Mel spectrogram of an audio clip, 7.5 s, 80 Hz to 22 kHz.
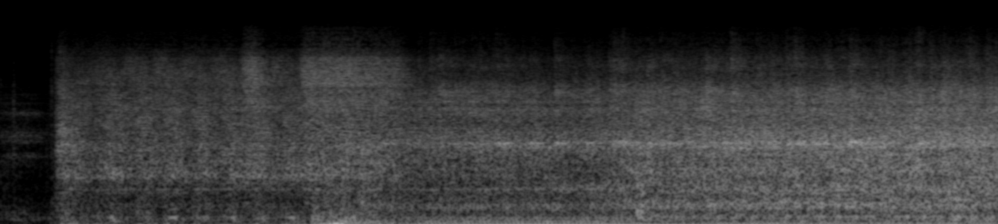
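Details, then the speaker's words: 2005 Kia Rio CRDi diesel, customer complaint of strange engine noise: starts and idles unevenly with a rough clattery rattle; mechanic suspects a badly stretched timing chain, to be replaced with new guides and crankshaft seal. "compañeros muy buenas otra vez estamos con un nuevo caso que es una guía de río ésta es de año de 2005 es un motor crd y el cliente me lo ha traído porque el motor suena raro tiene un ruido extraño ahora se lo voy a demostrar war on card"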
